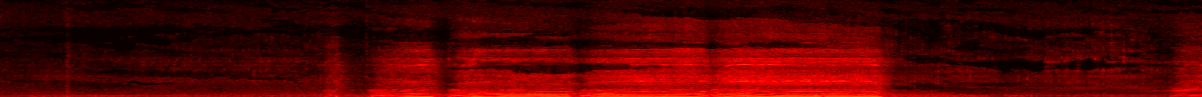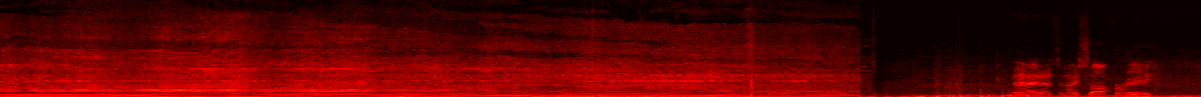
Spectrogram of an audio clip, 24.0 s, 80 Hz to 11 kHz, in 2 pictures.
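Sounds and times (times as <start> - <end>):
chainsaw revving: 0.9 - 20.8.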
